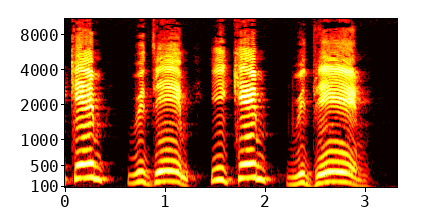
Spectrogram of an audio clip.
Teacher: See, with them, it changes into with them. With them, it ends with the th, starts with the th. Only one th is enough to be pronounced.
